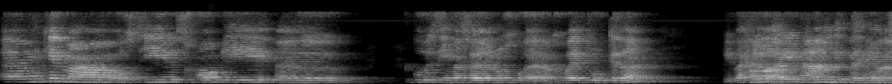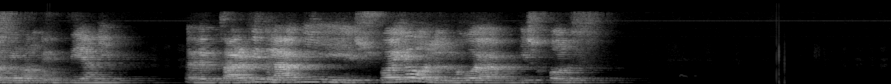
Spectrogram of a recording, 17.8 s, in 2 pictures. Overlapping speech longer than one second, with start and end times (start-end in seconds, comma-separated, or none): 7.5-9.4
